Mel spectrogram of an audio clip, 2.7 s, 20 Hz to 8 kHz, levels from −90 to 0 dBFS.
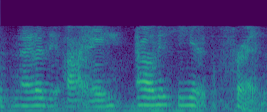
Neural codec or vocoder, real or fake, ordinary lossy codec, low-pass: codec, 16 kHz, 1.1 kbps, Voila-Tokenizer; fake; AAC, 16 kbps; 7.2 kHz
